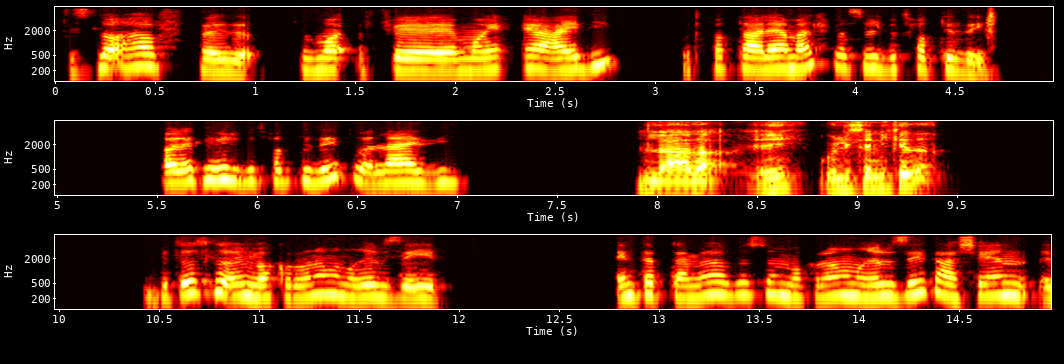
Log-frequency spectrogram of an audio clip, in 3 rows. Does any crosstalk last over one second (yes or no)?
no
